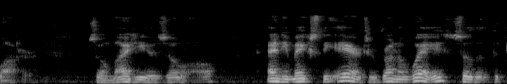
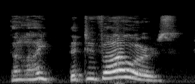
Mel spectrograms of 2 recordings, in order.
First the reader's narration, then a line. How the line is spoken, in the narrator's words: cried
